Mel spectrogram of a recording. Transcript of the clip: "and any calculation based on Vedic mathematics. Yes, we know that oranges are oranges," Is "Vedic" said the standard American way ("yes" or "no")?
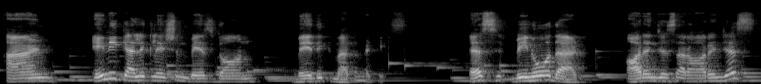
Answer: yes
